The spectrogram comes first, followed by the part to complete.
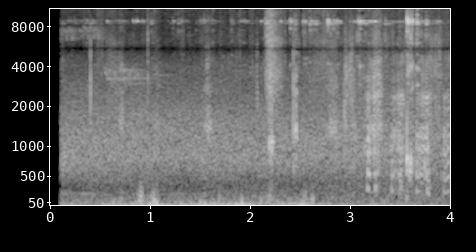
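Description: Irregular low thuds and rustling from a small terrier's paws running across grass, with a few short, sharp noises in the second half.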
